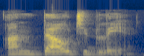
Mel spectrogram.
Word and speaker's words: undoubtedly: let me see okay undoubtedly we don't pronounce B undoubtedly undoubtedly means there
